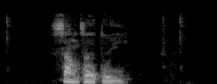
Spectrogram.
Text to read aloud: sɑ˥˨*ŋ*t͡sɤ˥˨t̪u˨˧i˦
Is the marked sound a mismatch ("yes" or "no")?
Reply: no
